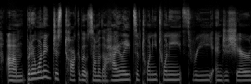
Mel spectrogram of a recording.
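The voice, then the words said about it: Low-energy, subdued voice. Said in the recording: “you might be able to feel it, my energy, and like hear it in my voice ... I'm not my most vibrant self”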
